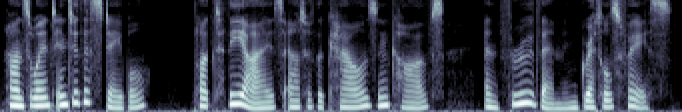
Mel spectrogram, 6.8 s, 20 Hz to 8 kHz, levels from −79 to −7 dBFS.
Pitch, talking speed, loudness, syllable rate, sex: 185 Hz, 175 wpm, -19 LUFS, 4.2 syllables/s, female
